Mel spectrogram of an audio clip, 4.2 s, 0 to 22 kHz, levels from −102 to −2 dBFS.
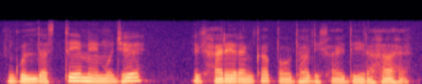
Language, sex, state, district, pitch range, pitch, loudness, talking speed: Hindi, male, Jharkhand, Ranchi, 135-150 Hz, 140 Hz, -15 LUFS, 170 wpm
